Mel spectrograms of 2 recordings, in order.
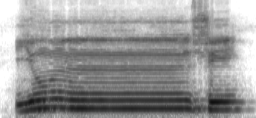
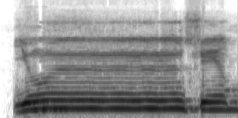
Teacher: যে ইউনফিকুন এটা পড়ার সময় আমরা নুনকে ক্লিয়ার করব না অর্থাৎ নুনটাকে আমরা পড়বো না এন্ড সাউন্ড করব না নুন সাউন্ড হবে না নুনটা হিডেন থাকবে কিভাবে ইউনফি আপনি খেয়াল করবেন আপনার উপরের দাঁত আমাদের ফায়ের মাখরাজে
